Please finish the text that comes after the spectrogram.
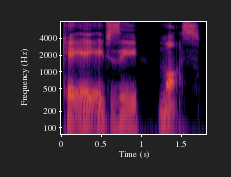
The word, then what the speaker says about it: KOS-MOS: First up, KOS-MOS, pronounced KAHZ-MOS.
